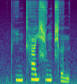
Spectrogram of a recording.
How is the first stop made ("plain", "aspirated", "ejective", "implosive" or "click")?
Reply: aspirated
